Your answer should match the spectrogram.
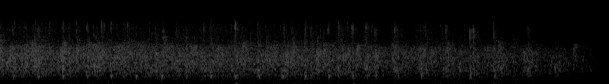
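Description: Audience applause, many hands clapping steadily, then fading out near the end.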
